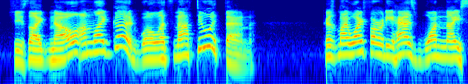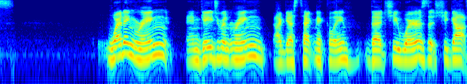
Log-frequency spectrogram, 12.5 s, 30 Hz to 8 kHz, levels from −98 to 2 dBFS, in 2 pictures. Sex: male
